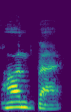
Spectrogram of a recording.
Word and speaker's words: Huntbach: Is it Huntbach? Close enough. Huntbach. Okay, Batch. Okay, third time lucky.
